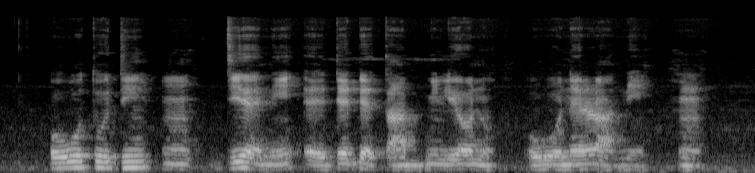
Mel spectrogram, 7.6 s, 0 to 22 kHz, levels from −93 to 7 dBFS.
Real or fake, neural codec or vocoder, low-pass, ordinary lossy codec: fake; vocoder, 48 kHz, 128 mel bands, Vocos; 14.4 kHz; none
